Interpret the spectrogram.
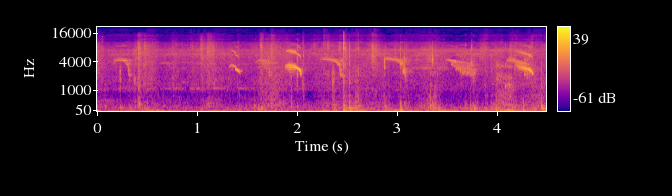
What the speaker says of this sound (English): this is chicken farm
